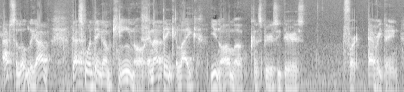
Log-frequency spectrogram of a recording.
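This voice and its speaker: American man, podcast co-host, lively swinging pitch, faint background noise. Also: normal speed. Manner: animated, profane, rambling. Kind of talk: casual conversation.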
